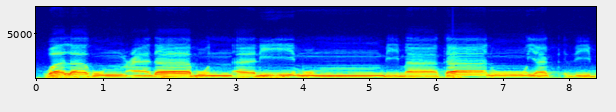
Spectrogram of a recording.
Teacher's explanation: Iqlab itu juga ada gunnahnya ketika tanwin atau nun mati ketemu dengan huruf ba, karena huruf iqlab cuma satu yaitu huruf ba, maka dibacanya dirubah jadi suara mim, situ tanwin atau nun sukunnya, kemudian disertai dengan gunnah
